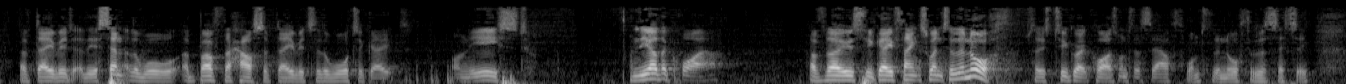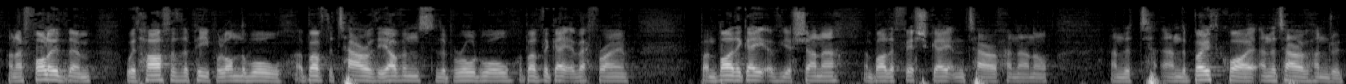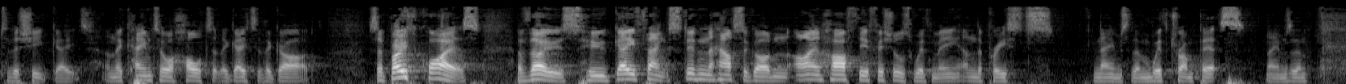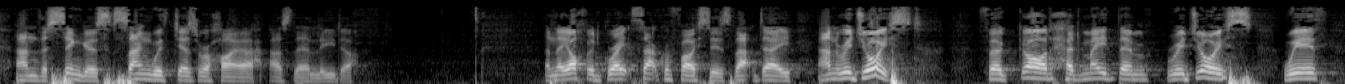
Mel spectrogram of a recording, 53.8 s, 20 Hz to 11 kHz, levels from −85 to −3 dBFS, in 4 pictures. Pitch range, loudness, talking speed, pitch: 105-140 Hz, -30 LUFS, 195 wpm, 120 Hz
